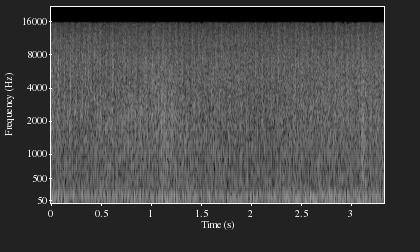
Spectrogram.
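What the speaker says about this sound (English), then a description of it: "Big explosions." Continuous, dense rumbling explosions from War Thunder combat fill the whole stretch, a loud, heavy, low roar without clear separate booms or any talking.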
